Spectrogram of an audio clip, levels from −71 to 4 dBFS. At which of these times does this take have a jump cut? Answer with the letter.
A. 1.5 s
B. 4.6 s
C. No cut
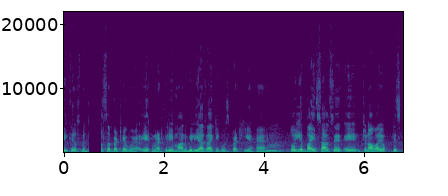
A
